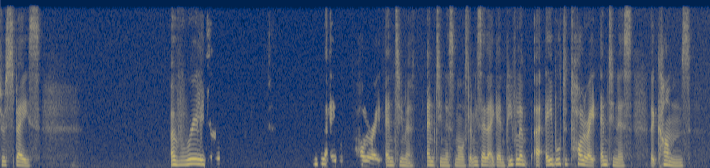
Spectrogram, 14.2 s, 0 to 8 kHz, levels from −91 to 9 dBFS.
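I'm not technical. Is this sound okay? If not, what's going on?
No. From 4.09 to 5.47 s and again from 6.15 to 7.62 s, the voice sinks sharply and breaks up. This is likely speech suppressed in double talk: both sides spoke at once, and the call's echo canceller turned both down. Between 5.75 and 5.87 s, the room sound briefly drops away and returns. That is background gated by the echo canceller, which turned the microphone down while the loudspeaker was playing.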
